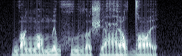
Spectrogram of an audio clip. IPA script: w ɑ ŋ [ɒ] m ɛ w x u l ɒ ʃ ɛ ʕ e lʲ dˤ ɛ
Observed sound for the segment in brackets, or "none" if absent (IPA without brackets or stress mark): ɒ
